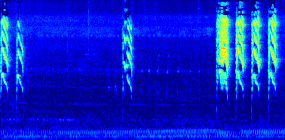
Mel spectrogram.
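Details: Calling parrot gives two rasping squawks at once, a lone screech midway, then four rapid, harsh, buzzy cries in close succession at the end, with steady low hum beneath.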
